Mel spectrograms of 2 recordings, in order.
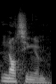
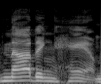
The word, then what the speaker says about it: Nottingham: say it properly not nottingham so it's not nodding ham no okay do you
